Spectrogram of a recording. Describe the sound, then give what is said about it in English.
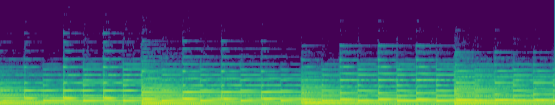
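Piano plays an A minor, F major, C major, G major chord progression: four chord changes roughly every two seconds, each held under steady repeated notes, moderately loud and alone. “Then just copy these to the piano, so we got A minor, F major, C major, and G major. Together it sounds like this.”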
